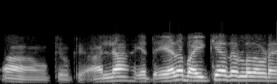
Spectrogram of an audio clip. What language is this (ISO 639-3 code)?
mal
